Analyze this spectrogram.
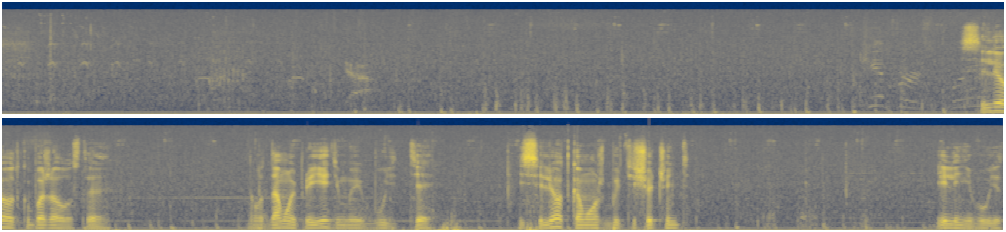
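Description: Hooves clop as a horse trots along.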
